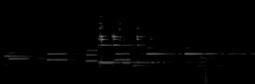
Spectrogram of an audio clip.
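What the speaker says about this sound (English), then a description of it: "The bartender lays out a rocks glass filled with an amber liquid and one large lump of ice" A rocks glass holding amber liquid and one large lump of ice is set down on a bar by a bartender, giving a few bright glassy clinks near the middle over quiet, sustained background music.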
